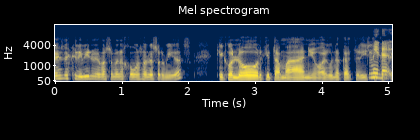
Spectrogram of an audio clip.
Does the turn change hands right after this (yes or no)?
yes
